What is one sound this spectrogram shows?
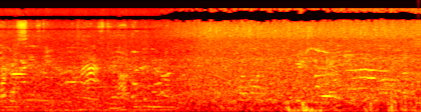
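Riders on a raft shout and scream with excitement.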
